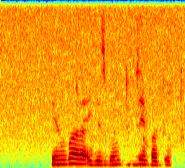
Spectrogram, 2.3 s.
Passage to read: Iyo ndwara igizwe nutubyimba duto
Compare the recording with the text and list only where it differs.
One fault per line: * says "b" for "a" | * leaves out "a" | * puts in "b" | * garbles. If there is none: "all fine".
all fine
